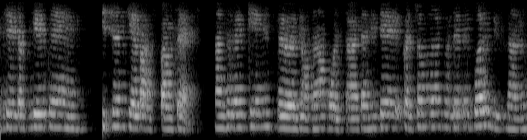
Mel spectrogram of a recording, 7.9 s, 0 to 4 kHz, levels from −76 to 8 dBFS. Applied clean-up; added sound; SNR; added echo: neural mask model DeepFilterNet 3.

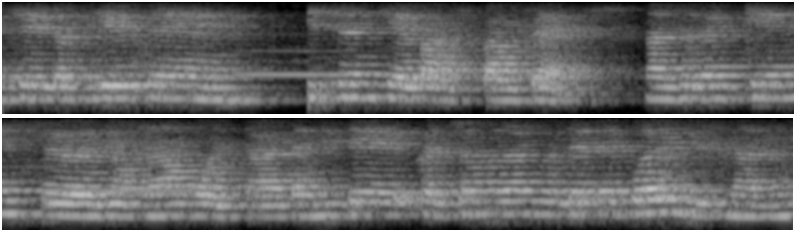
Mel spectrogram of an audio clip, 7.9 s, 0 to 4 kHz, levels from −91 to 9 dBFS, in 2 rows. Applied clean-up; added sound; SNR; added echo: none; Wind instrument, woodwind instrument; 18 dB; reverberation time 0.7 s.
